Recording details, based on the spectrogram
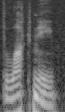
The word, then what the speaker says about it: Lough Neagh: The largest freshwater lake by surface area in the UK is Lough Neagh, pronounced Lochney.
